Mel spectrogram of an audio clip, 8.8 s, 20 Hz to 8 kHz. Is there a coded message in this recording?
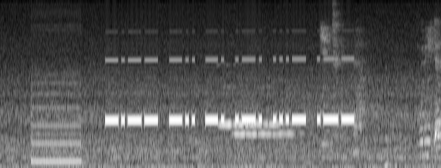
Yes: Morse code (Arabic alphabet) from 2.0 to 7.1 s, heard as a keyed tone, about 19 wpm, 890 Hz, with the noise inside a lift. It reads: ظدنرضو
